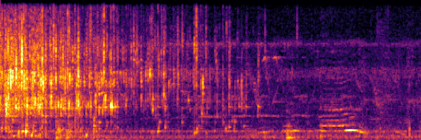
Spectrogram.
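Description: Tender coconut water is poured into castor oil boiling over a neem-wood fire, a loud splashing, sizzling rush at the start that settles into a softer crackling bubble.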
